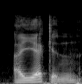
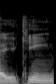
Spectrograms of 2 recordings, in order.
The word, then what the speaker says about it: Alekhine: didn't know uh alexander ayeken as what is the way you say his name some some people say are you keen but that is incorrect i believe it's a yeken but alekhine as we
